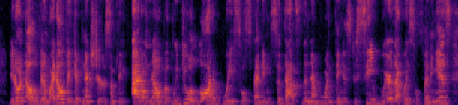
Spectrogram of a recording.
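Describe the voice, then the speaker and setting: A woman rushes along at a very fast pace with hardly any pauses. Noticeable background noise runs underneath. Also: medium pitch for a woman, ordinary pitch variation. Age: 50s. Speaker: tax preparer and insurance agent giving finance tips. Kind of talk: livestream talk. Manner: casual, chatty.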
